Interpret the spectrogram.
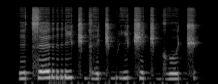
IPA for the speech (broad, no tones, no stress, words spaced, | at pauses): ɪt͡sɛ rit͡ʃ ɡʱɛt͡ʃbʱit͡ʃɛt͡ʃ ɡʱʊt͡ʃ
